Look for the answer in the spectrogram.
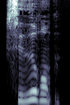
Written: siderum

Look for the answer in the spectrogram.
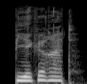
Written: birkeret

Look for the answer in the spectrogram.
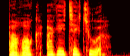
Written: barokarkitektur

